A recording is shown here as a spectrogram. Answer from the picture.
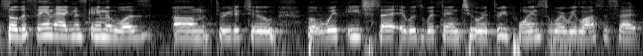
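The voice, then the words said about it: Strained, hoarse voice. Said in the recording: “that's why my voice is like this. I've been doing a lot of screaming this week.”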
